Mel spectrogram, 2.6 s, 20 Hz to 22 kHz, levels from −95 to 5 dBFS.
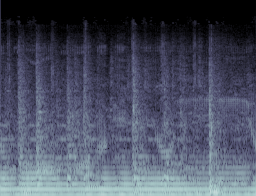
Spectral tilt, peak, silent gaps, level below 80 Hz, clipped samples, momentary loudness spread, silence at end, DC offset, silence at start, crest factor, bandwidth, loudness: -8.5 dB/octave; -4 dBFS; none; -22 dBFS; under 0.1%; 2 LU; 0 s; under 0.1%; 0 s; 14 dB; 9 kHz; -20 LUFS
